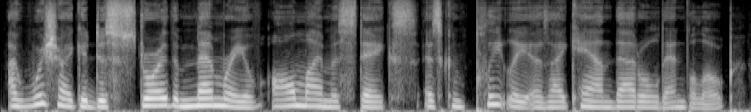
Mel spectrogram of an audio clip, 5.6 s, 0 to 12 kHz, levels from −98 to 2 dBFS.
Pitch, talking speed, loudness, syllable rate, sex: 185 Hz, 200 wpm, -17 LUFS, 5.5 syllables/s, female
